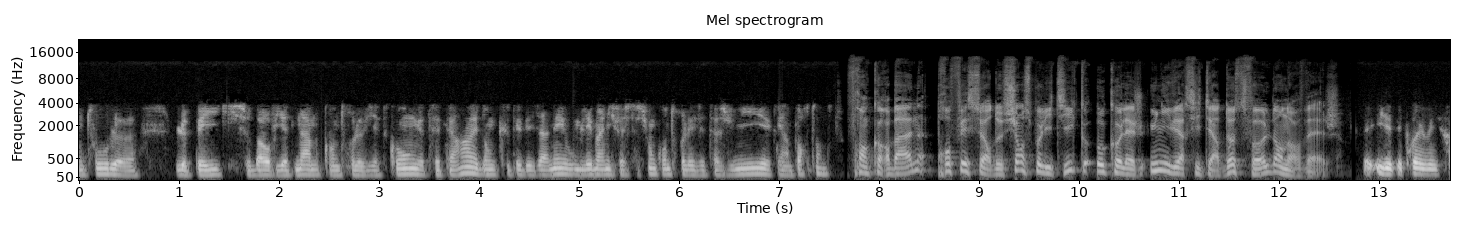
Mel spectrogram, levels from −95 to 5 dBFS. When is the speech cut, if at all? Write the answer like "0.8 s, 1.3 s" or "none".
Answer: 4.3 s, 7.6 s

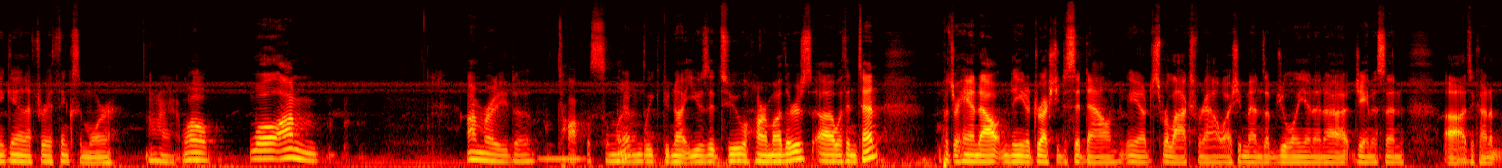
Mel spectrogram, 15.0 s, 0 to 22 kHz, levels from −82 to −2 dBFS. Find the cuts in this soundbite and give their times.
6.4 s, 9.4 s

